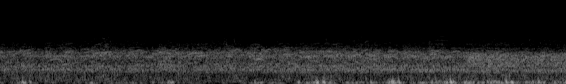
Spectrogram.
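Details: Snow geese during spring migration near Choteau, Montana, March 2015; massed honks from countless birds form a constant chorus, with occasional louder individual calls and thumping low noise beneath.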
